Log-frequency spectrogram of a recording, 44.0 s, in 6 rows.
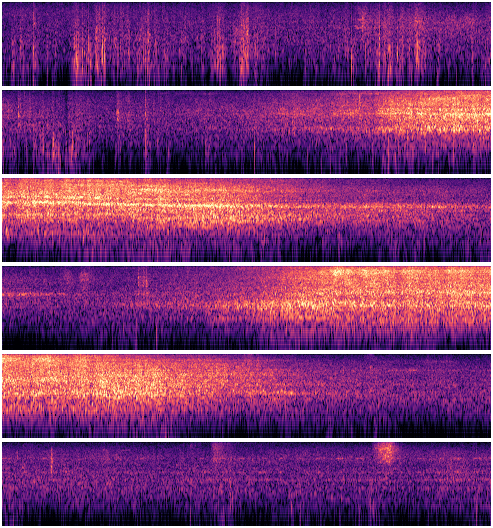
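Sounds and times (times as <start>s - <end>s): train wheels clattering on rails: 5.2s - 8.0s.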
